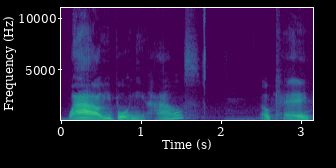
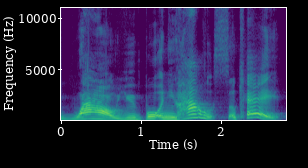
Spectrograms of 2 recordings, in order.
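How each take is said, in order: First: Soft, slow, sceptical wow fading to a flat okay; doubtful, unconvinced, trailing off quietly; unimpressed wow. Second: Bright, interested wow, slow on the house; impressed wow. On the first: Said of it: "Or I could say". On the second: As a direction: sound genuinely impressed by the new house. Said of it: "So I could say to you". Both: Shown as a demonstration.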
